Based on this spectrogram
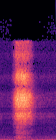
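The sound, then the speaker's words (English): A single short, breathy sniffle, a quick nasal intake of air lasting about a third of a second, over a faint low hum, with no one speaking. “Oh, awkward, inappropriate sniffle.”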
